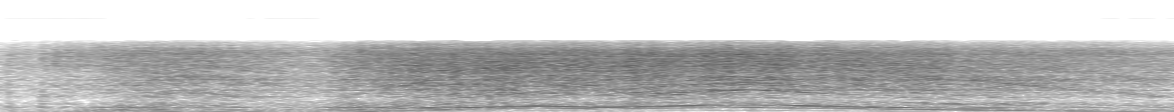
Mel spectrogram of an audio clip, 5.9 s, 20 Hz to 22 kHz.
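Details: 1998 Subaru Forester, first mile on a morning start, idling in heavy traffic: idle slowly climbs then sags over a few seconds, hunting; seemingly fixed by cleaning the IACV, mass airflow sensor and throttle body and lubricating the accelerator cable.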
